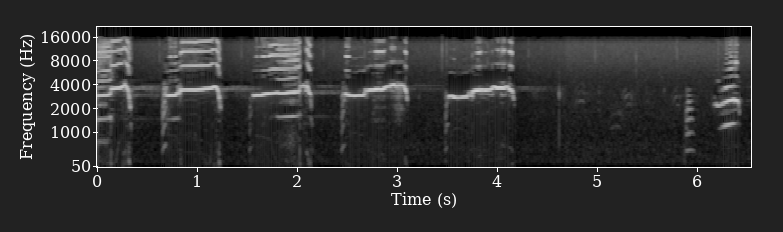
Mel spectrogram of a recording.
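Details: Nest-cam audio of bald eagles at Big Bear Lake, 23 June 2022, contesting a big fish: five strong, shrill, upslurred whistles, then quiet with a few brief, weaker chips near the end.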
